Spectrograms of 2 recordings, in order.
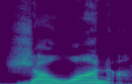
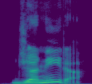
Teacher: instead of four distinct words, a proficient speaker often merges them into something like jawana.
